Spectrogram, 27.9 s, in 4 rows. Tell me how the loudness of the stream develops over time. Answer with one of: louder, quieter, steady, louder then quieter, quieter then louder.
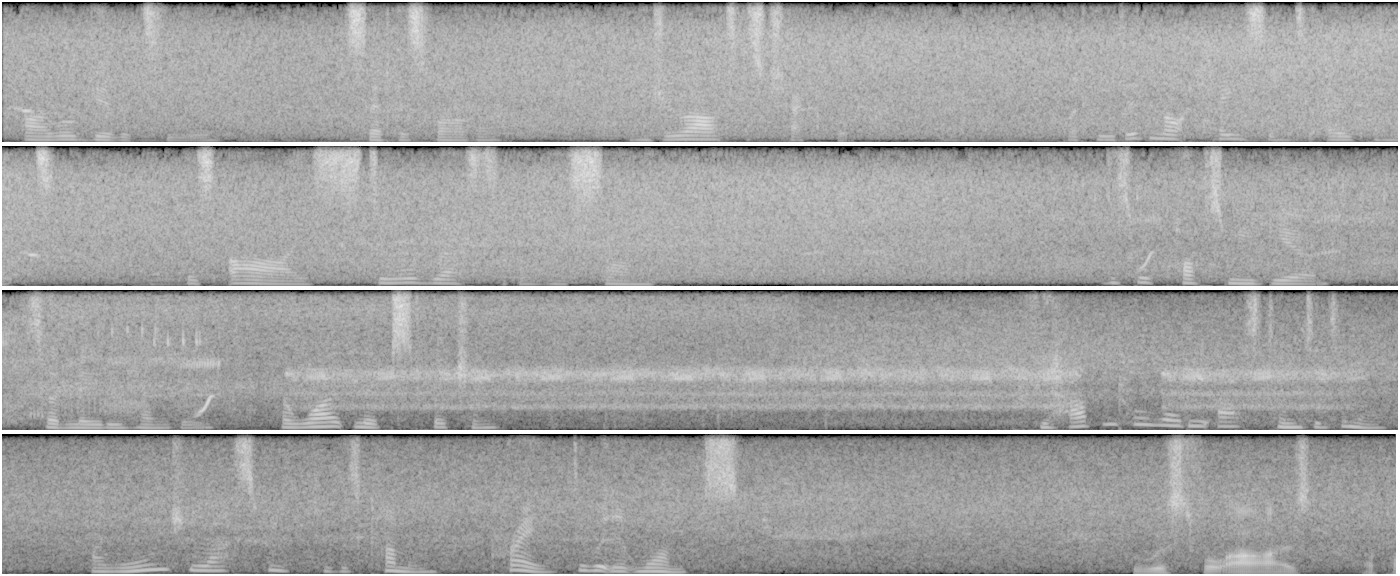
quieter.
